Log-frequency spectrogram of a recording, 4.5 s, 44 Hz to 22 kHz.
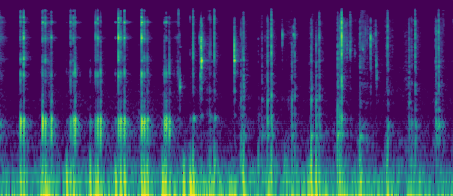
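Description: A medium glass perfume bottle with a metal cap and amber liquid inside, held close to the microphones, is tapped with short fingernails. A quick, steady series of crisp, dry clicks rings with a faint glassy tone around 450 Hz and dies away almost at once.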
